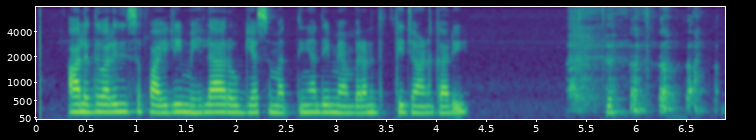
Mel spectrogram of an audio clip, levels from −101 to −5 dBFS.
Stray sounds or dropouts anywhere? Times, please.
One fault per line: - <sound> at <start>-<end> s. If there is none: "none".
- laugh at 5.3-6.9 s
